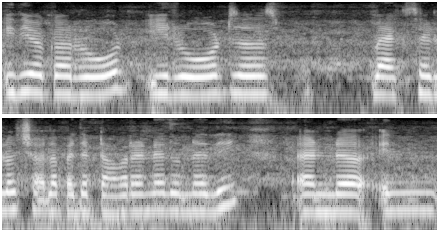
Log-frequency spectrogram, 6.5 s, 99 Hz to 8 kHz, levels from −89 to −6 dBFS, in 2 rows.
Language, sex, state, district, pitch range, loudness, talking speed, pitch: Telugu, female, Andhra Pradesh, Srikakulam, 205-225 Hz, -13 LUFS, 120 wpm, 215 Hz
